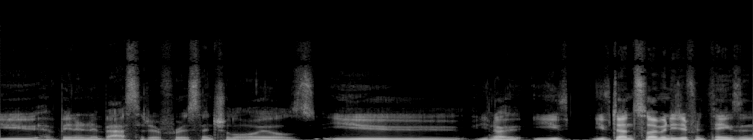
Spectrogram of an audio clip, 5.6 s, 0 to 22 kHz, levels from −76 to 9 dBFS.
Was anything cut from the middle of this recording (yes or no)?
yes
